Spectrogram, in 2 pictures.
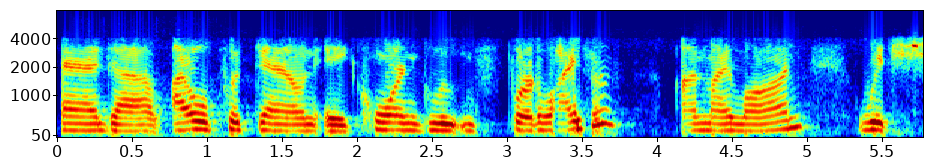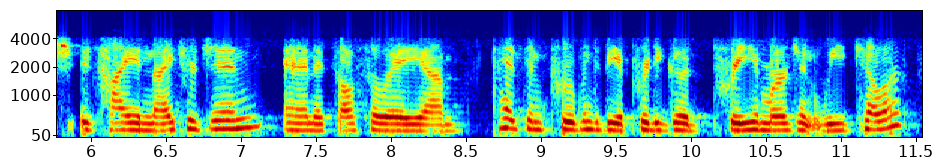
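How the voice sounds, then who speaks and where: A woman from upstate New York with a gravelly voice, chatting enthusiastically as a garden expert guest in a radio interview, with lots of fillers. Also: fairly low pitch, fairly even intonation, moderate pace. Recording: tinny phone line.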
